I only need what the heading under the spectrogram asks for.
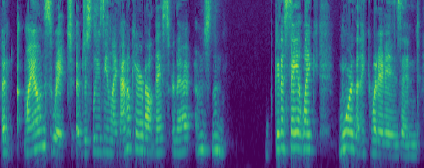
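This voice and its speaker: A woman's voice: mid-range voice, normal speed, a bit bright. Woman, forties, podcast host, easygoing and reflective, mid-range voice. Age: 30s or 40s. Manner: reflective, loose, sprinkles fillers and mild swearing. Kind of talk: casual interview chat.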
